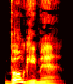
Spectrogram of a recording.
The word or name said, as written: bogeyman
